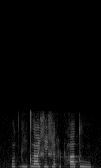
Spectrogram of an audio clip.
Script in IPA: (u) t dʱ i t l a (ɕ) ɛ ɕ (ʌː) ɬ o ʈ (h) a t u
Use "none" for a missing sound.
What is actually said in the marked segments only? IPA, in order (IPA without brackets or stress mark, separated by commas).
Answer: o, ɕ, ʌ, h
